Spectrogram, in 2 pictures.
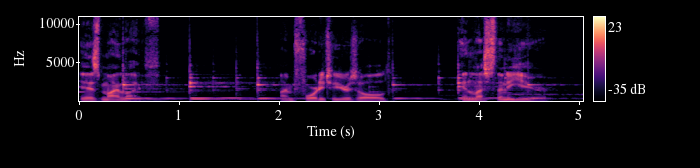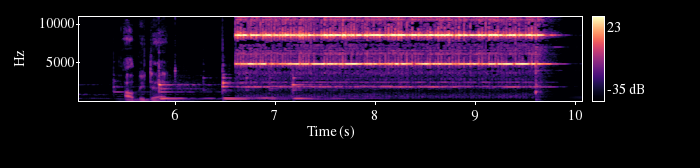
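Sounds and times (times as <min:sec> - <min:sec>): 
speech: 0:00.0 - 0:00.9, 0:02.0 - 0:04.8, 0:05.5 - 0:06.2
alarm clock ringing with a bright metallic buzzing tone: 0:06.6 - 0:10.0
alarm clock click: 0:09.4 - 0:09.8.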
